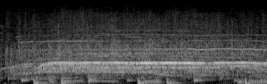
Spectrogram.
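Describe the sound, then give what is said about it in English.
The live audience of the public radio show Ask Me Another cheers and shouts together in a steady, sustained roar for nearly three seconds, with a high whistle-like tone riding over the noise, answering whether they support their local member station. “It sounds like a lot of people.”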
